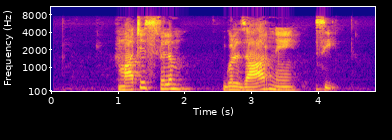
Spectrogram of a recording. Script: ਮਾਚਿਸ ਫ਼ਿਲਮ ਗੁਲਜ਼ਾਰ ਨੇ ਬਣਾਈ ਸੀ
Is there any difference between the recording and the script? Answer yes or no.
yes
